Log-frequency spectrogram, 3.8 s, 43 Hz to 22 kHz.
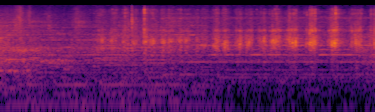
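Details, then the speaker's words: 1986 Mustang GT during engine swap and T5 install, bellhousing off: gritty, scratchy rasp pulsing as the old clutch throwout bearing is spun by hand, worn out; replaced with a heavier-duty bearing for a high-pressure clutch. "I'm gonna simply get the new throwout bearing. Take off the old one. Tell you what, this is difficult stuff, but guys, I tell you what, man. So this is shot, you can hear it."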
